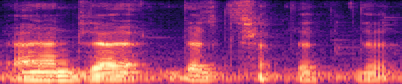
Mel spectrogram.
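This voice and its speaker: A man's voice: on the low side, monotone, a little slow, creaky, loud music behind the voice. Plain-spoken older man. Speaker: class participant.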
